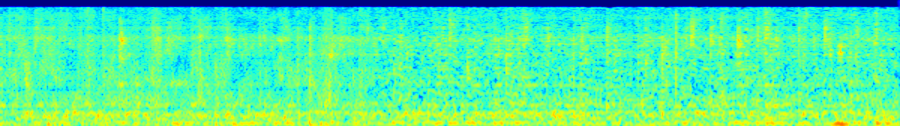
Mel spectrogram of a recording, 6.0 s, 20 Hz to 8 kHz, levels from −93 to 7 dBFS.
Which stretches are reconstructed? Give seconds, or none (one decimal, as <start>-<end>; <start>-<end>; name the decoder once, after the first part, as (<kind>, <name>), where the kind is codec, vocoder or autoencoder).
0.0-2.5 (codec, HILCodec)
